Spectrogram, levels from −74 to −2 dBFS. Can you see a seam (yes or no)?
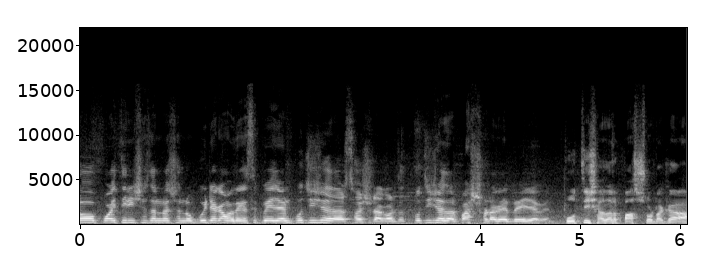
no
